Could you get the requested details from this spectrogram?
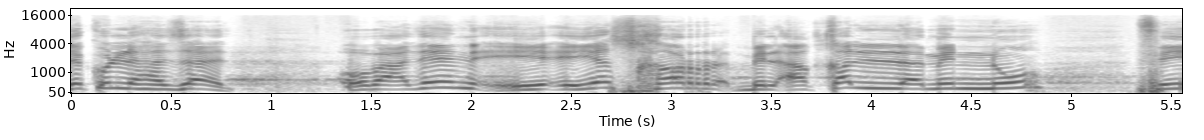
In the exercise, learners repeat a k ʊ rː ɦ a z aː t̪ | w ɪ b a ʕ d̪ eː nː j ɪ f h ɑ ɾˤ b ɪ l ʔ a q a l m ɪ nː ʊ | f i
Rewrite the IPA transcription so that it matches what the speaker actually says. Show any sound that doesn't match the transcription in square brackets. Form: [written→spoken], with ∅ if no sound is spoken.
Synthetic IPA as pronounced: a k ʊ [rː→lː] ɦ a z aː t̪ | w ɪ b a ʕ d̪ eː [nː→n] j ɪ [f→s] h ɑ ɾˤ b ɪ l ʔ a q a l m ɪ nː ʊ | f i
